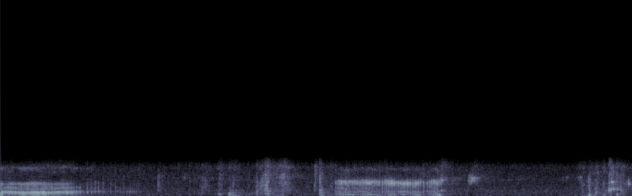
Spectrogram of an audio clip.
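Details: Italian greyhound named Hedvig growling while playing: a harmonic, wavering growl opening the clip, then scattered snorts and clicks and a second rough, nasal growl near the middle, quieter stretches between.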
